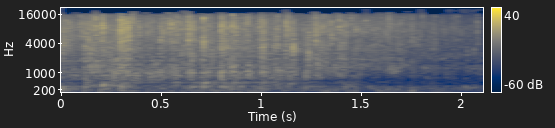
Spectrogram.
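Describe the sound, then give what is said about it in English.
Boiled potatoes and their cooking water are poured from a pot into a colander: a continuous splashing, gurgling rush of water that starts fairly loud and eases slightly toward the end. “Going to drain these potatoes right into a colander.”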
